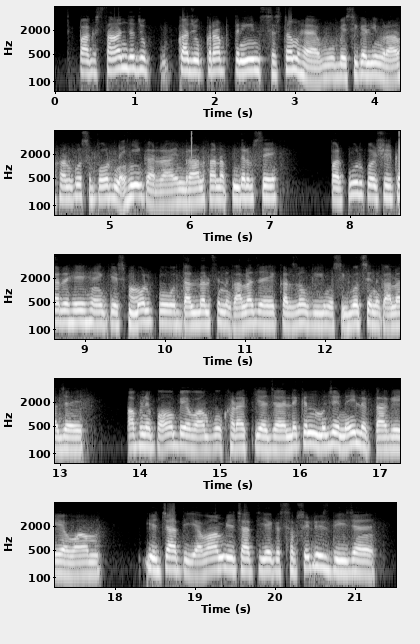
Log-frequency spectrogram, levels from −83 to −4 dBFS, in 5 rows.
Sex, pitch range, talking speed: male, 135-160 Hz, 190 wpm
